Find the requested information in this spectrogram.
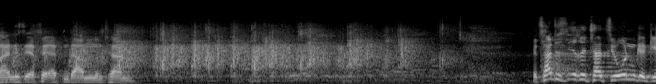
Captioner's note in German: Beifall bei dem BÜNDNIS 90/DIE GRÜNEN und der CDU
